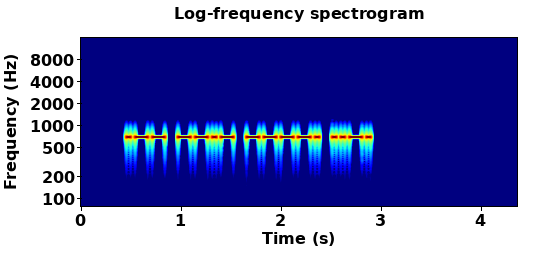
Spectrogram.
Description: Morse code, heard as a keyed tone, about 28 wpm, 700 Hz. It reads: WQ9F
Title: USA Call Signs - 4 Characters - Repeated 2x - 28wpm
